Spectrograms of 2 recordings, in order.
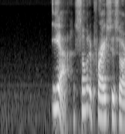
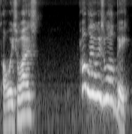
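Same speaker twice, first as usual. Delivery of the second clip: normal talking voice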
